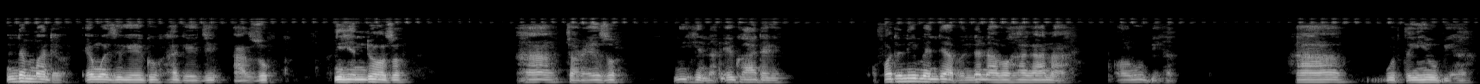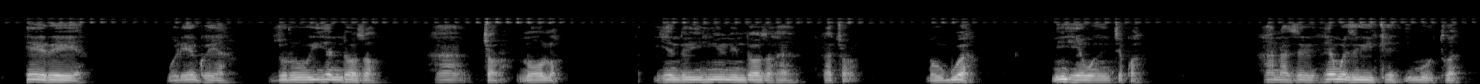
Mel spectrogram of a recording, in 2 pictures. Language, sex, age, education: Igbo, male, 30-45, tertiary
